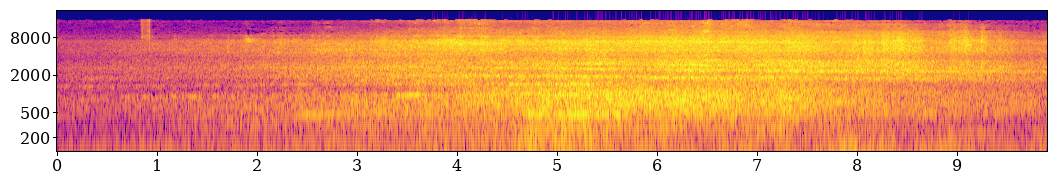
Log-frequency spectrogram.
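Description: Train passing over a level crossing: it grows louder to a peak about halfway through, then fades. A few steady tones ride over the rumble and wheel noise.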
